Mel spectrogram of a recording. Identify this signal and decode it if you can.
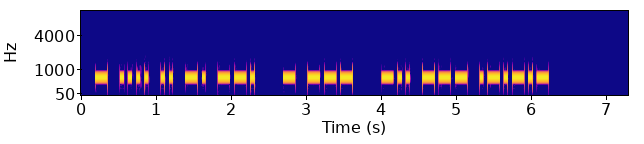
Morse code, heard as a keyed tone, about 22 wpm, 700 Hz. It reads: THING TO DO.
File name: practice / 22wpm / Sentences with 8-Word Phrases - 22wpm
